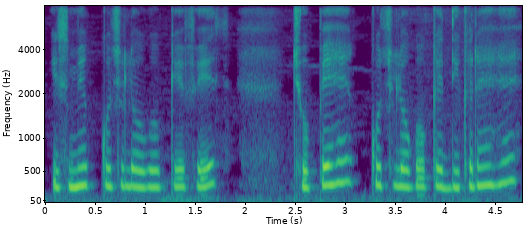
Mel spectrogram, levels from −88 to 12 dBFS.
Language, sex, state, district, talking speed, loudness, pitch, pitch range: Hindi, female, Uttar Pradesh, Lucknow, 165 wpm, -16 LUFS, 270 Hz, 255-285 Hz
